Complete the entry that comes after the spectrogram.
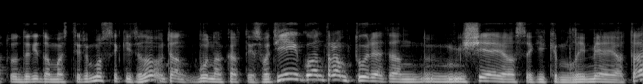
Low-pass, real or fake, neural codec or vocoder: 7.2 kHz; real; none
